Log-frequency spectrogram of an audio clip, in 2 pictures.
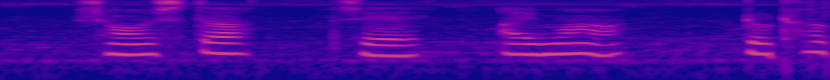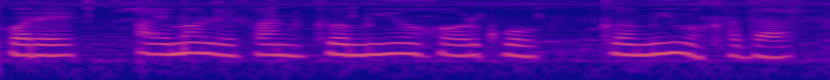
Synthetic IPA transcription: ʃɔ̃ːst̪a | seajmã | ʈoʈʰakɔɾe | ajmãlekankəmijə̃ɦɔɽko | kəmiʋəkʰad̪a

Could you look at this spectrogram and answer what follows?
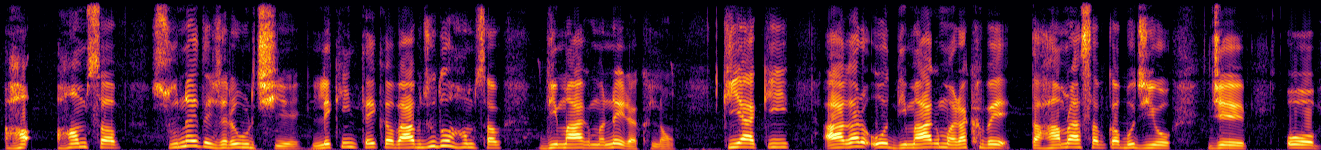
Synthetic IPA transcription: ɦə | ɦəmsəb | sunəjt̪d͡ʒəɾuɾt͡ʃʰijelekint̪əjkebabd͡ʒud̪õɦəmsəb | d̪imaɡmenəjɾəkʰlɦũkijãki | əɡəɾod̪imaɡmeɾəkʰbet̪ɔɦəmɾasəb̚ʱkebud͡ʒʱijo | d͡ʒe | o

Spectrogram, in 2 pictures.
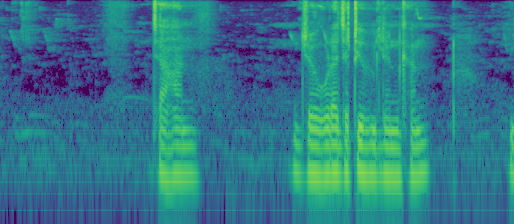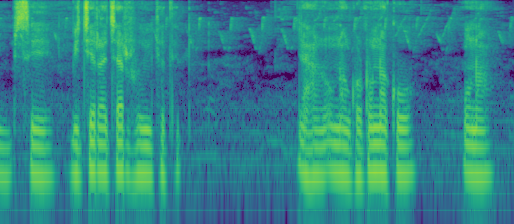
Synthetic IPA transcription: d͡ʒaɦan | d͡ʒɔɡɽad͡ʒaʈiɦujlɛnkʰan | sɛbit͡ʃeɾat͡ʃaɾɦujkʰat̪ʰɛt̪̚ | d͡ʒaɦanɔnaɡʱɔʈɔnakɔ | ɔna

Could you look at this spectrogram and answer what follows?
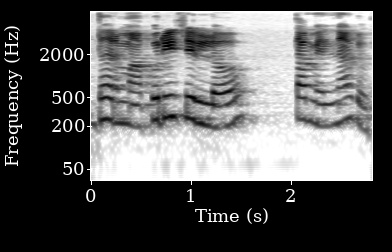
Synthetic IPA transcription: d̪ʱəɾmapuɾid͡ʑilːɔ | t̪amelnaɾu

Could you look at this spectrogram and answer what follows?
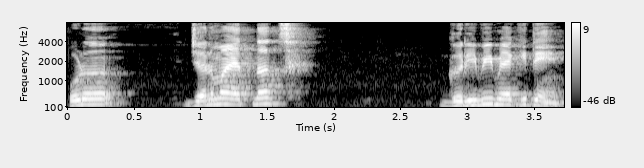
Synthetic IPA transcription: puɳ | d͡ʑənmajet̪nat͡s | ɡəɾibʱiːmɛkit̪ẽ

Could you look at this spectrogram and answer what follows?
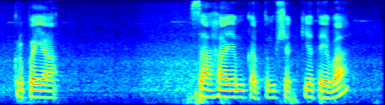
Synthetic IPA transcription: kɾupɐja | saːɦaːjɐmkɐɾt̪umʃɐkjɐt̪eːʋaː

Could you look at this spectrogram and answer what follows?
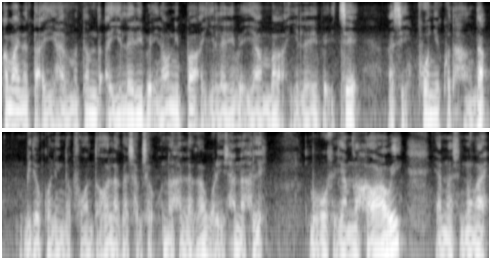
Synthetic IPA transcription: kɐmajnɐta̰ʔihajbɐmɐtɐmdɐʔɐjɡilɐjɾibɐʔinawnipaʔɐ̰jɡilɐjɾibɐ̰ijambɐʔɐjɡilɐjɾibɐ̰ʔit͡ʃe | ɐsipʰonikʰuthaŋdɐ | bidiokoliŋdɐpʰontaɦolːɐɡɐsak̚sa̰unːɐhɐlːɐɡɐwa̰ɾisanɐhɐlːi | bubosʰujamnɐhawaɾawijamnɐsunuŋaj

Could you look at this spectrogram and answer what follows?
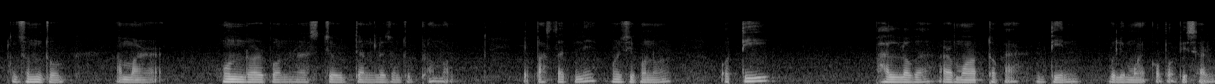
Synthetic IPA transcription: zuntʊ | a̰maɹ | hundɔɹbɔnɹastɹiɔudːanɔlojzuntʊbʱɹɔmɔ̰n | ejpãstadinɛmʊɹzibɔnɔɹ | o̰ti | bʱalːɔɡaa̰ɹumɔnɔtʰːɔka̰din | bulimɔjkɔbɔbisa̰ɹũ

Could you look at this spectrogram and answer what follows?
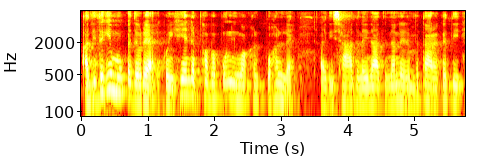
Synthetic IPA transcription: ɐ̰didɐɡimuk̚ɐjdɐwɾeɐ̰kʰojhenɐpʰɐbɐpuniwakʰɐlpoɦɐlːe | ajdiːsadɐlɐjnatinalɐjɾɐmbɐtaɾɐɡɐdi

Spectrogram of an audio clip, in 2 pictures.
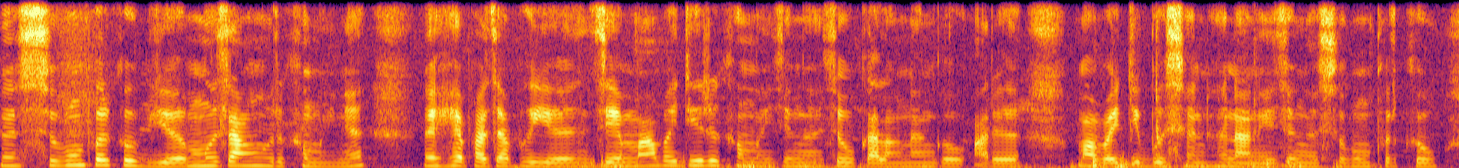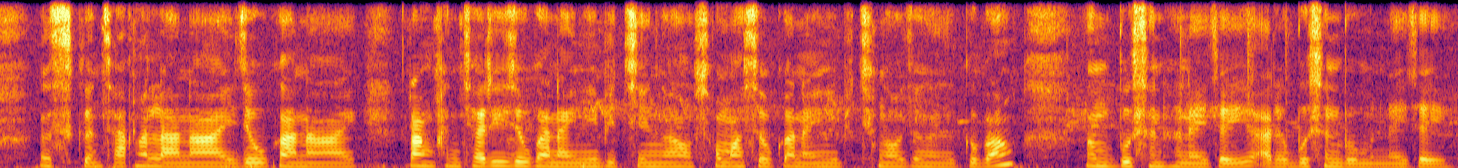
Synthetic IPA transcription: subuŋpʰɯɾkʰɯwbiɯmuzaŋuɾɯkʰɯmɯjnɯ | ɦepʰazapʰɯjɯzemːabajdiɾɯkʰɯmɯjzɯŋɯzɯwkalaŋnaŋɡɯwa̰ɾɯmabajdibɯsɯnɦɯnanɯjzɯŋɯsubuŋpʰɯɾkʰɯw | skɯnsakanlanajzɯwkanajɾaŋkʰant͡ʃʰaɾizɯwkanajnibitʰiŋawsɔmasɯwkanajnibitʰiŋawzɯŋɯɡɯbaŋ | bɯsɯnɦɯnajzaja̰ɾɯbɯsɯnbɯmɯnːajzaj

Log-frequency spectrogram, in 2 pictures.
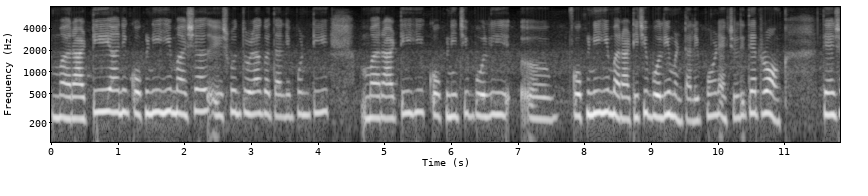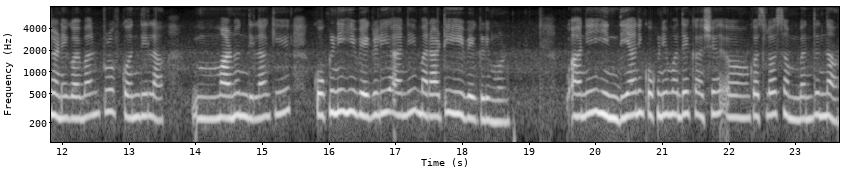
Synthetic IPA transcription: məɾaʈianikokɳiɦiːmaɕaiɕkunt̪uɭãkət̪alĩpəɳt̪iməɾaʈiɦiːkokɳit͡ɕiːboliː | kokɳiɦiːməɾaʈit͡ɕiːboliːm̤əɳʈalipəɳɛk̚t͡ɕuəliːt̪ɛɾɾɔ̃ŋɡt̪ɛ̃ɕəɽ̃eɡɔjbanpɾuːfkond̪ila | maɽ̃uːnd̪ilakikokɳiːɦiːʋeɡɭiːañiməɾaʈiɦiːʋeɡɭiːm̤uɳ | añiɦind̪ianikokɳiməd̪ʱːjekəɕẽkəslɔsəmbənd̪ʱna

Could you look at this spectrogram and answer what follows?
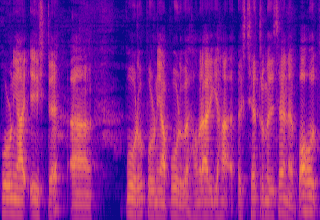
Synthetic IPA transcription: puɾnijaʔisʈ | puɾbpuɾnijapuɽbɦəmɾaɾikjəɦãst͡ʃʰet̪ɾəmed͡ʒet͡ʃʰɛnɛbəɦut̪

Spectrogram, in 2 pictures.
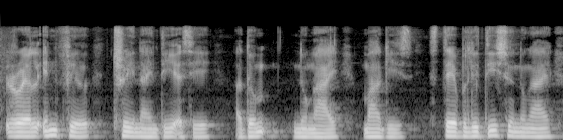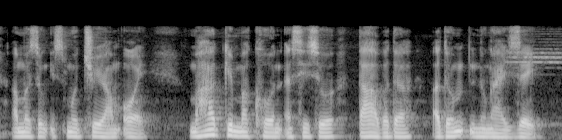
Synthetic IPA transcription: ɾolinpʰiltʰɾinajntiɐsi | ɐ̰dumnuŋaj | maɡi | stebilitisunuŋajɐmɐsuŋḭsmut̚sujamʔoj | mɐɦakːimɐkʰonɐsisutabɐdɐ | ɐ̰dumnuŋajzɐj

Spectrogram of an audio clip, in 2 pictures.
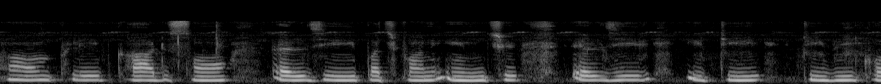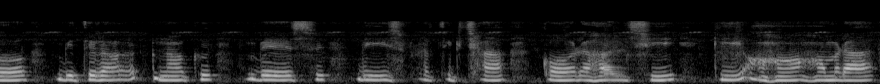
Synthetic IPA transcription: həmpʰilipkaɾɖsɔ̃ | eld͡ʒipət͡ʃʰpənint͡ʃ | eld͡ʒi | ʈi | ʈibikʰɔbit̪ɾənək | besbispɾət̪ikt͡ʃʰakɔɾəɦəlt͡ʃʰikiəɦãɦəmɾa

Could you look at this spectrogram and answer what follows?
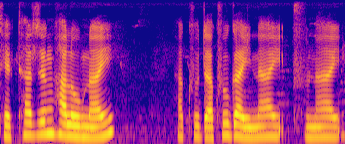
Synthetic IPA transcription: tʰek̚tʰaɾzɯŋɦalɔwnaj | hakʰudakʰuɡajnajpʰunaj

